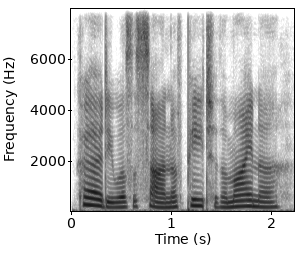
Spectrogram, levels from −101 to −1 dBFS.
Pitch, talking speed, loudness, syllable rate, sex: 210 Hz, 215 wpm, -17 LUFS, 5.5 syllables/s, female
